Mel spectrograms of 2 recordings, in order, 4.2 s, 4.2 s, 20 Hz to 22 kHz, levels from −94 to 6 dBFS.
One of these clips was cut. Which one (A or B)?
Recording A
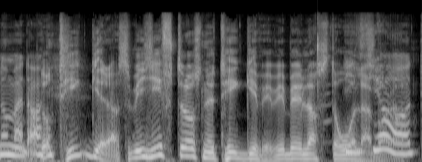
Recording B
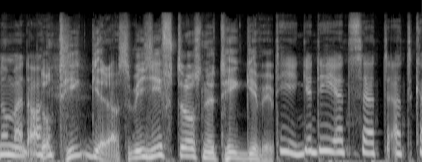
B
